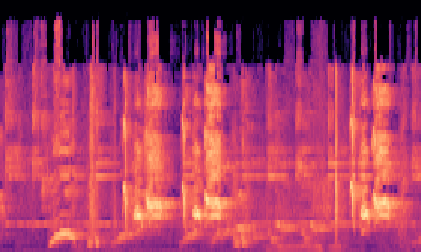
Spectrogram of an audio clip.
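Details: White-rumped shama, a caged bird, sings varied rich whistles, a rising slurred note followed by bursts of higher chirps, with a short low chatter in between.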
